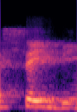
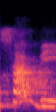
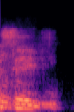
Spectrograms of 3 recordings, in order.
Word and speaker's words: Sabin: A pronúncia correta, então, é Sabin. Eu estou aqui falando Sabin. É Sabin.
